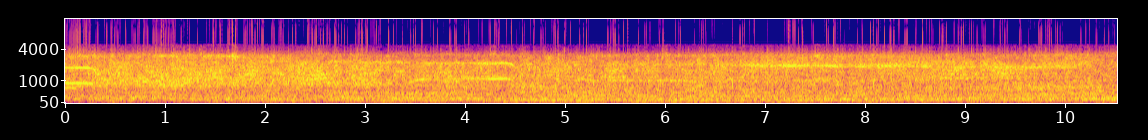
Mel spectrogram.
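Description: Steady, loud roar of jet engines from the Boeing 747 Shuttle Carrier Aircraft carrying Space Shuttle Endeavour as it flies low overhead.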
